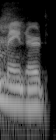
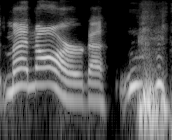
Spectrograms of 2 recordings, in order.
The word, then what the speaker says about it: Mainard: No, it's ever Maynard. But everybody goes, Monada, everybody in my whole life.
